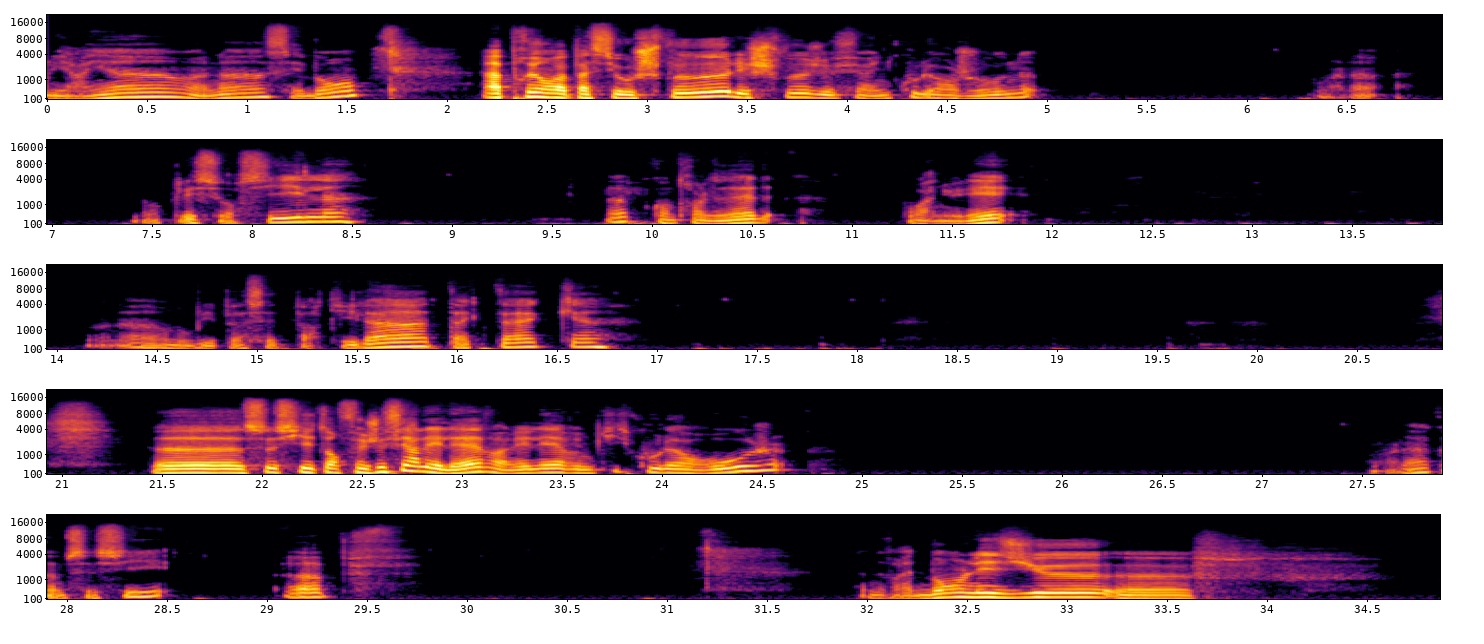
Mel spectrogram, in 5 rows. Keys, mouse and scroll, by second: 1.3 middle click, 1.8 middle click, 4.1 click, 5.2 click, 5.7 click, 7.3 click, 8.7 click, 9.9 ctrl+z, 10.6 click, 11.3 click, 12.0 click, 12.9 click, 13.4 click, 14.4 click, 15.1 click, 15.8 click, 16.7 click, 17.2 click, 17.8 click, 18.3 middle click, 19.0 click, 19.5 click, 20.0-22.3 middle drag, 24.3 click, 24.8-27.6 drag, 28.6-30.0 drag, 30.9 click.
